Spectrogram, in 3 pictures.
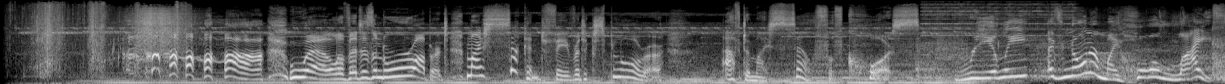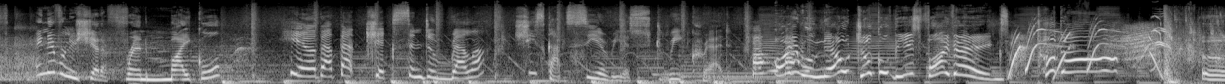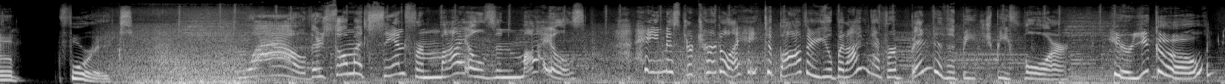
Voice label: Animation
